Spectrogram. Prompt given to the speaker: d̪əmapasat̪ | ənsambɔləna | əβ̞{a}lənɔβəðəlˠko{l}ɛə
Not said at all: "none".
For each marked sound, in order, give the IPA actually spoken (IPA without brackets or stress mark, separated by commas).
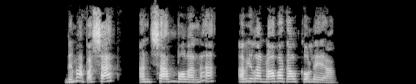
i, l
